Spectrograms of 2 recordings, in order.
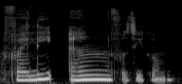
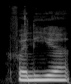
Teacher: لی کے بعد جو حمزہ ہے اس کا کٹ آف ساؤنڈ کلیئر آنا چاہیے · Shown in: first take · فلی انفسکم، فلیا نہیں ہوگا، فلی انفسکم.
